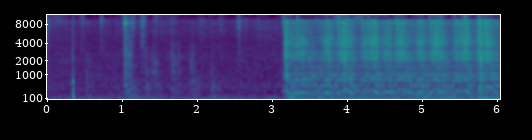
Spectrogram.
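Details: 1961 Chevrolet Impala barn find after 28 years sitting, starting fluid used, oil full: starter grinds in, engine fires and settles into an uneven, lumpy, stumbling idle; rough running.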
